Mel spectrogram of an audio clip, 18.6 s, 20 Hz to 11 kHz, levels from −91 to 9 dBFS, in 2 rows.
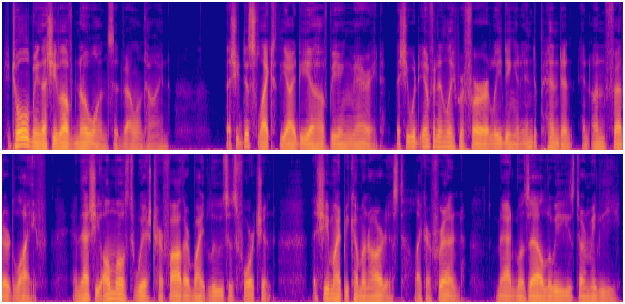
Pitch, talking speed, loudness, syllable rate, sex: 90 Hz, 165 wpm, -19 LUFS, 5.5 syllables/s, male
